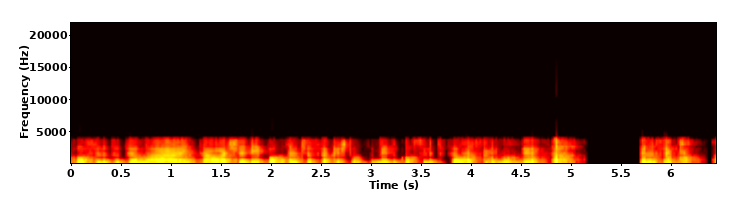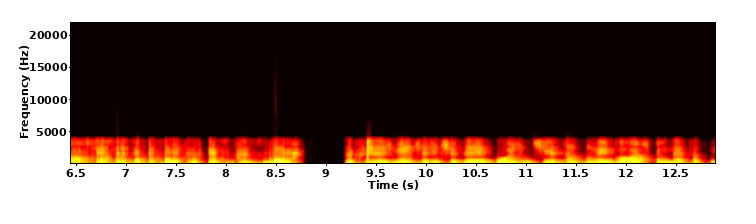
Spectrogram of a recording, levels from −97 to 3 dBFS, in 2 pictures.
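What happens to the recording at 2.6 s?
At 2.6 s the speech is intact, carried through the 200 Hz to 3.7 kHz telephone band of the 32 kbit/s G.726 line with no fault at that moment.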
